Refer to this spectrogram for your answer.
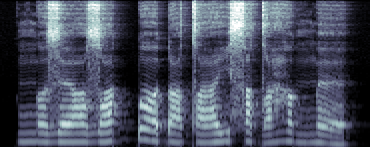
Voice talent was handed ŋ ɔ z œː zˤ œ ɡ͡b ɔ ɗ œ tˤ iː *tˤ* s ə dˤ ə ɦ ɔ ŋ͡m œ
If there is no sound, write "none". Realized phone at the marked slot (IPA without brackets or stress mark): none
